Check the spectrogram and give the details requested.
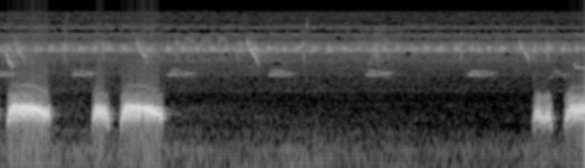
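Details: Spotted dove cooing at a trapping site in Kon Tum, Vietnam, broken off when a female interrupts. Three mellow coos open, then a long quiet gap with faint insect buzzing, then two more coos at the end.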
